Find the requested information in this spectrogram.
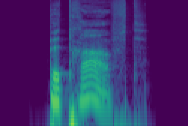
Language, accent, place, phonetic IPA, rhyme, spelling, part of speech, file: German, Germany, Berlin, [bəˈtʁaːft], -aːft, betraft, verb, De-betraft.ogg
- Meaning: second-person plural preterite of betreffen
